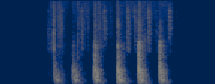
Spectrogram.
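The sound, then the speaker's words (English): Six firm knocks on a studio door in a quick, even rhythm, fairly loud, then silence. No voices. “No one knocks at the studio door.”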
